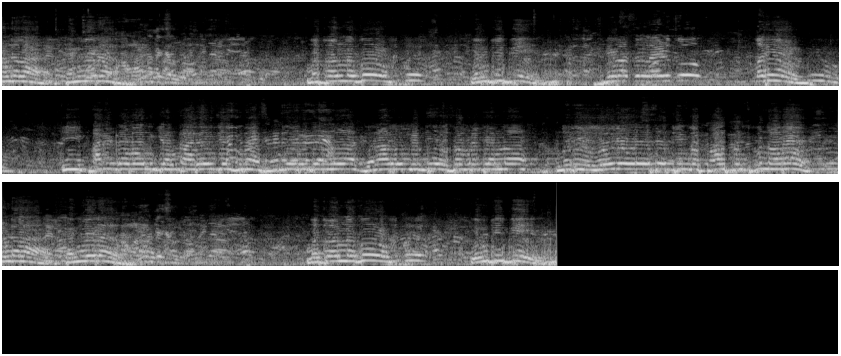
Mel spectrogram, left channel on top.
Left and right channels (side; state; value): right; drops out; at 5.6 s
